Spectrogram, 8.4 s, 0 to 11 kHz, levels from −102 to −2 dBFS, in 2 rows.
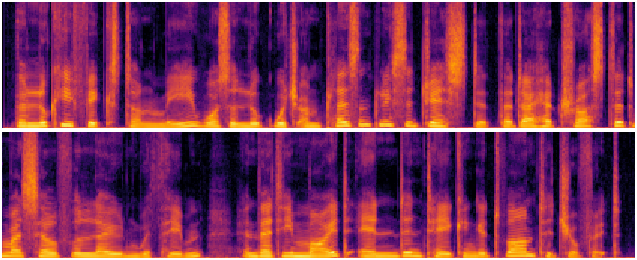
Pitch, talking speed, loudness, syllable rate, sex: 230 Hz, 215 wpm, -18 LUFS, 5.6 syllables/s, female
